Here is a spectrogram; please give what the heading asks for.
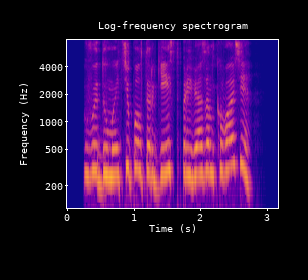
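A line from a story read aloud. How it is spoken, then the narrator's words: Frightened question. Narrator (Russian): испуганно спросила Настя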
